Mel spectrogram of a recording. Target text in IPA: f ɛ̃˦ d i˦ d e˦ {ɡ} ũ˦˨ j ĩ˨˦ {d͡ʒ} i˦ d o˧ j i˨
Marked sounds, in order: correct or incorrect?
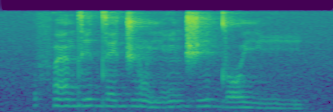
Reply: incorrect: d͡ʒ, correct

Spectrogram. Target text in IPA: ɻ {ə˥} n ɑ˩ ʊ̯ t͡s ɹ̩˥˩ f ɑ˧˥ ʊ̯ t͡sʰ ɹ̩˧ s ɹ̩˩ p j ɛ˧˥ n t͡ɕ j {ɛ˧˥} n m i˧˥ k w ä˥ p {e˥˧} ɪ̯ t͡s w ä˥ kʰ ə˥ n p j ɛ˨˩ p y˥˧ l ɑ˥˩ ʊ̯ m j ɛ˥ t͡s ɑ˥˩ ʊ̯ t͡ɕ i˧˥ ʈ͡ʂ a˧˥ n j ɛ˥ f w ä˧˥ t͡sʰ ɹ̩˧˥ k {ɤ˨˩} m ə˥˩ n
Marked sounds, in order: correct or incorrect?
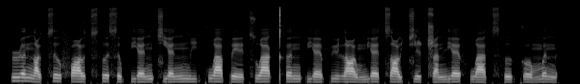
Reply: incorrect: ə˥˩, correct, incorrect: e˨˩, correct

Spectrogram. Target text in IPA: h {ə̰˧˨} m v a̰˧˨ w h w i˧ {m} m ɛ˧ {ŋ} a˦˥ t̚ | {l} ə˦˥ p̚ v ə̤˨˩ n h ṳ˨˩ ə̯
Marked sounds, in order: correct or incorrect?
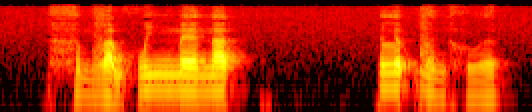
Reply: incorrect: ə̤˨˩, incorrect: ŋ, incorrect: n, correct

